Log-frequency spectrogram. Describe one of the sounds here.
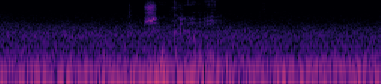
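A man speaks a few quiet words.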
